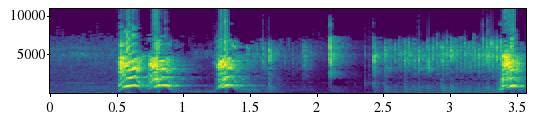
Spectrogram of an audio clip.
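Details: A playful puppy gives a few short, sharp yaps spaced over about three seconds, with quiet rustling between them.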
